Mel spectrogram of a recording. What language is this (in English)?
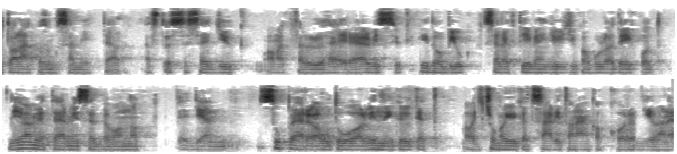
Hungarian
